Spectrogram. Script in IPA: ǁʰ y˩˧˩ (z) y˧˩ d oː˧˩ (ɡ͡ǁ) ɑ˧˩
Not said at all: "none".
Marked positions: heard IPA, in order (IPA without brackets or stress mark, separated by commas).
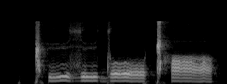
z, ǁʰ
